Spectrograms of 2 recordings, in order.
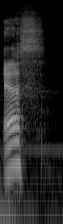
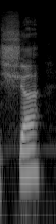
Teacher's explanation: The S peak is a little bit higher. The SH peak is a little bit lower.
